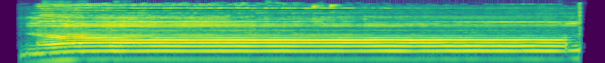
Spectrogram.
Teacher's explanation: চার আলিফ টানতে হবে জিব্র আগার তালুতে লাগবে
